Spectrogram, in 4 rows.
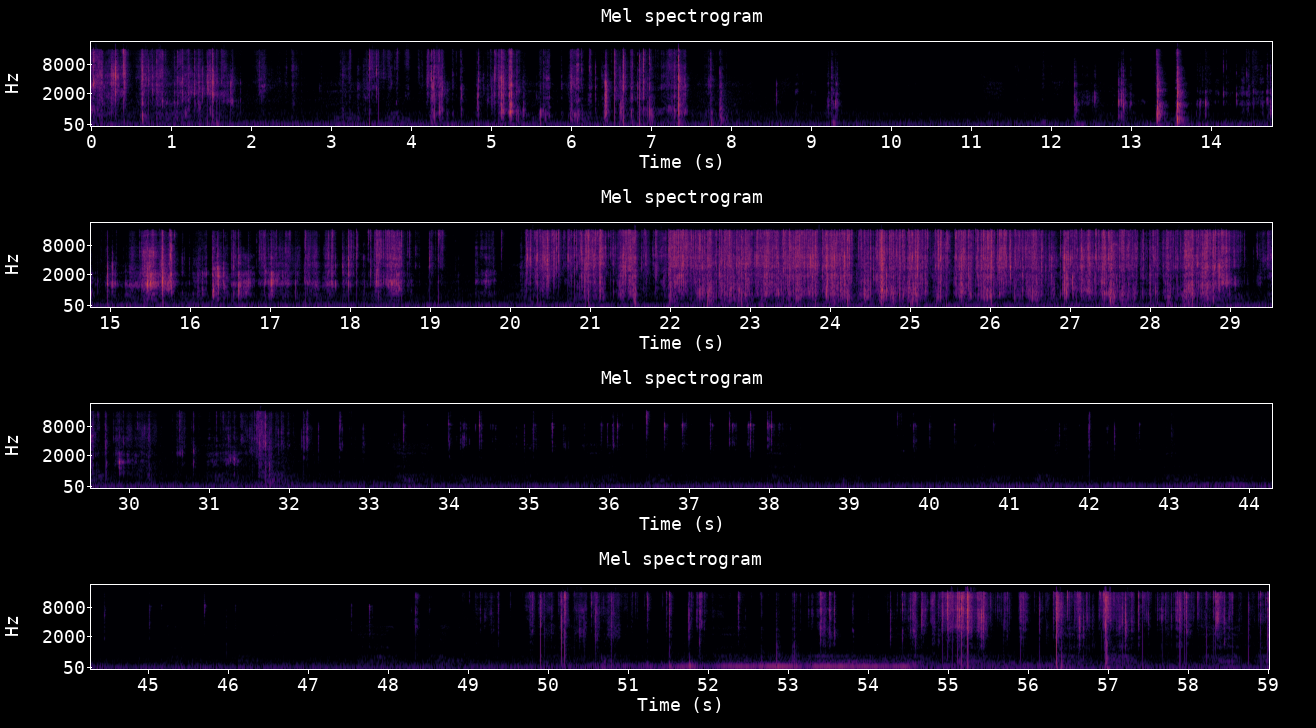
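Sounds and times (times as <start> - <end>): candy wrapper tearing and crinkling: 0.0 - 7.8, 13.5 - 38.2, 48.3 - 59.0.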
